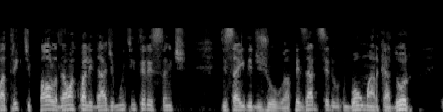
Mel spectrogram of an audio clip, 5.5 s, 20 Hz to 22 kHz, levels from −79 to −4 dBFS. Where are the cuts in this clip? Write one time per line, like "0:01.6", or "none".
0:04.3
